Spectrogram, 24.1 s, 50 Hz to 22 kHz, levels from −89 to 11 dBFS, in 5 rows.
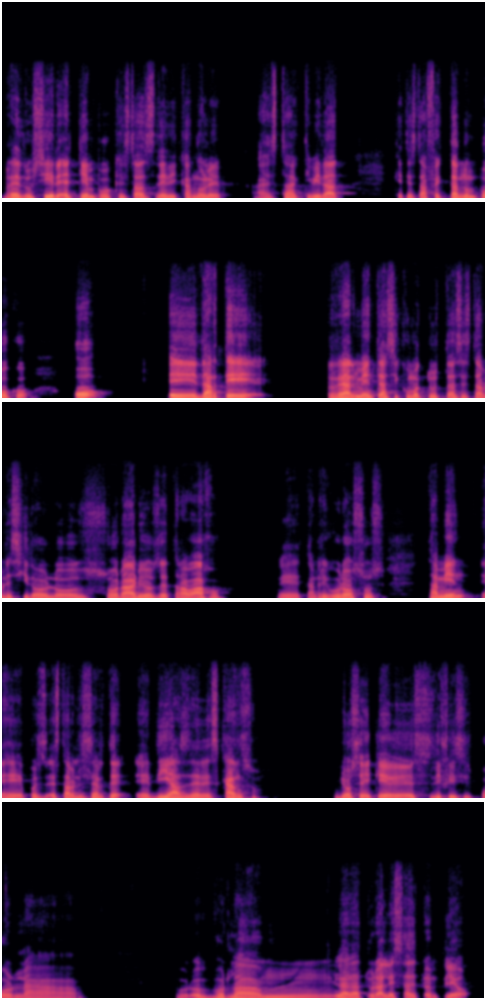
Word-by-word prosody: reducir 135 +8 +2
el 155 -5 +2
tiempo 155 +1 0
que 135 - -6
estás 135 +3 -2
dedicándole 120 -1 -1 0.3
a 115 0 -9
esta 130 +3 -3
actividad, 125 0 0 0.5
que 115 - -10
te 115 - -4
está 115 - -2
afectando 150 +4 0
un 170 0 -3
poco, 175 +4 -2 0.3
o, - - +4 0.6
eh, 160 0 +7
darte 190 - +5 0.6
realmente 160 +4 +5
así 175 0 0
como 180 0 -1
tú 160 - -1
te 165 - -2
has 165 - -1
establecido 140 0 -2
los 120 -1 -3
horarios 135 +2 +3
de 115 -2 -1
trabajo, 125 +1 +1 0.5
eh, 115 -3 -5
tan 110 0 -8
rigurosos, 135 +9 -1 0.4
también, 145 +7 +2
eh, 120 -2 -1
pues, 125 -1 -5
establecerte, 140 +6 -2
eh, 125 -3 -3
días 145 +3 +3
de 135 -2 +1
descanso, 135 +3 0 0.7
yo 155 +5 0
sé 180 +2 -1
que 135 -5 +2
es 135 0 -7
difícil 160 +4 -4
por 120 -3 -3
la 110 +1 -6 1.0
por 135 -2 -4
por 130 -1 -2
la, 125 -1 +2
mm, 115 -1 -4
la 130 -1 +3
naturaleza 135 +5 -1
de 135 - -3
tu 115 - -6
empleo. 130 - -4
135 Hz, 140 wpm, -24 LUFS, 120-155 Hz, 1.0 s, eh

